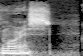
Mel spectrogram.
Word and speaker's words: Maurice: Spelled Maurice, pronounced Morris, producing a cross current that causes a boat to buck and shoot through that section.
